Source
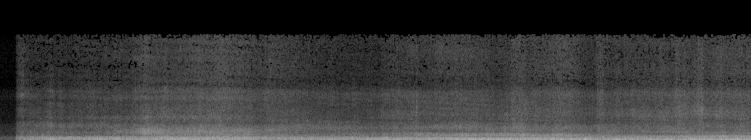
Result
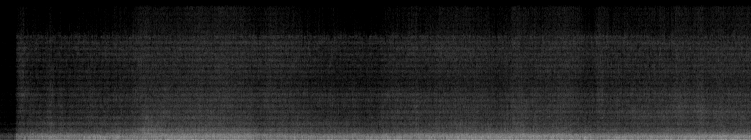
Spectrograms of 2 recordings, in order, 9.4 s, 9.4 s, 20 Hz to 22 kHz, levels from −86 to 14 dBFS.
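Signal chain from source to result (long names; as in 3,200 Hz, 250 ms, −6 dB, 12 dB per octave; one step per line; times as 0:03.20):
lower of the sound and its delayed copy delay 1.1 ms
graphic EQ with 10 bands 125 Hz +5 dB, 250 Hz −11 dB, 500 Hz +9 dB, 2,000 Hz −9 dB, 4,000 Hz −4 dB, 8,000 Hz −5 dB
slew-rate limiting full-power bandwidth 64 Hz
level −5.5 dB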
